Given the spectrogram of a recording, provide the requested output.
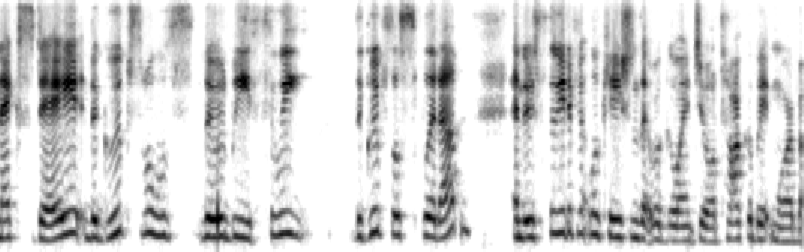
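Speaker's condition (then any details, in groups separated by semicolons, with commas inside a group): No condition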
